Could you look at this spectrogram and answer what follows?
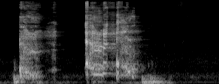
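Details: A short run of three harsh coughs in a small room; cough.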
